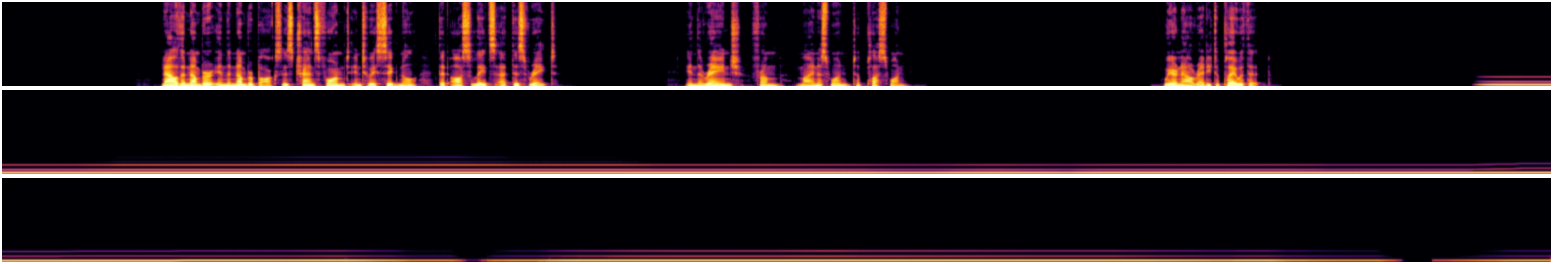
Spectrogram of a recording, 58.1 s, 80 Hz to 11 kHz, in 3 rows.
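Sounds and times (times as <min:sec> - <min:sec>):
electronic synthesizer tone: 0:18.4 - 0:58.0.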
